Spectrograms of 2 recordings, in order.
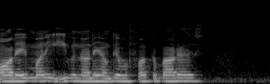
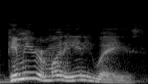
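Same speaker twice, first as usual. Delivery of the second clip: higher, louder mock demand; 7 semitones higher, 4 dB louder than usual. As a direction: bark it out like a greedy friend. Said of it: "But then he says".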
